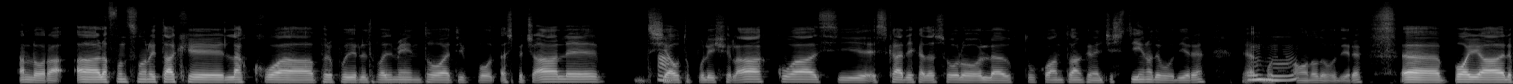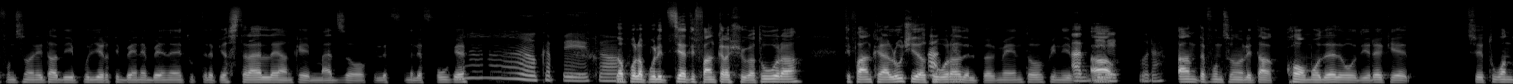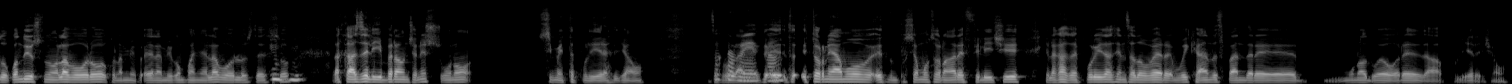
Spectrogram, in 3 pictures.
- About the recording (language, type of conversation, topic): Italian, podcast, Quali tecnologie renderanno più facile la vita degli anziani?
- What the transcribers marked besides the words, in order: "scarica" said as "scadica"; drawn out: "Ah"; "okay" said as "ocche"; "senza" said as "seza"; in English: "weekend"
